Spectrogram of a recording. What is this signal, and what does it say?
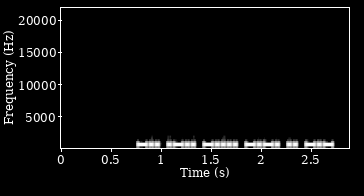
Morse code, heard as a keyed tone, about 40 wpm, 700 Hz. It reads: DL6CIK
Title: DXCC-100 Call Signs - 6 Characters - Repeated 3x - 40wpm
